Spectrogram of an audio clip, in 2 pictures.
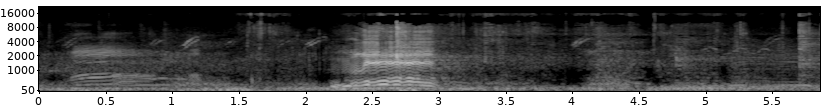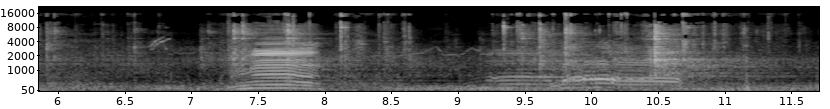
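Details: Newborn baby sheep give three loud, shaky bleats spaced roughly five seconds apart, each a wobbling harmonic cry. Quieter bleating and rustling fill the gaps between them.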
